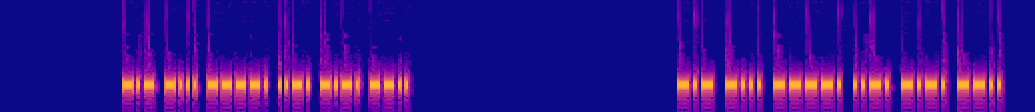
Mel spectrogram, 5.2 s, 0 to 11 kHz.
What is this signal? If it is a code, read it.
Morse code, heard as a keyed tone, about 57 wpm, 700 Hz. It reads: KB9FCZ KB9FCZ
